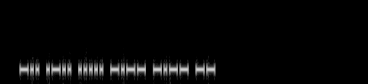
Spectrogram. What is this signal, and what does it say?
Morse code, heard as a keyed tone, about 42 wpm, 700 Hz. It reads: DL5YYM
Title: DXCC-100 Call Signs - 6 Characters - 45wpm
